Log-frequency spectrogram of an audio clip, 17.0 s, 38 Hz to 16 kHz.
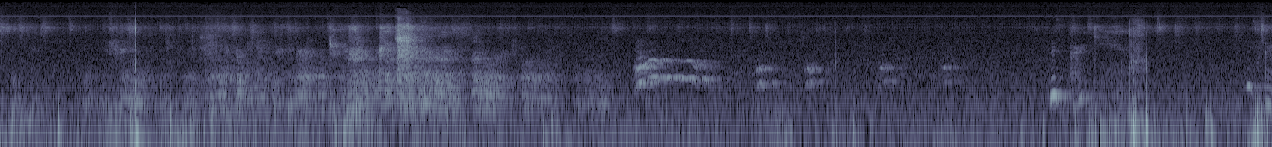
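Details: Moxie's 2012 litter of puppies at play, giving short high whines and yips in scattered bursts, some rising, with clattering thumps and occasional human voices in the background.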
